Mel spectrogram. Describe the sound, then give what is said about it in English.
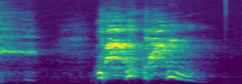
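A single loud cough, put down to allergies, with a harsh, raspy voiced quality, lasting under a second after a brief breathy intake, with no talking around it. “Sorry, allergies. it was a cough.”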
